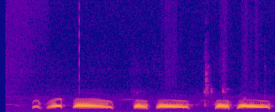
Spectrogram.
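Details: Spotted dove singing a structured coo in the thúc gù or gáy gọi style: six deep, hoarse coo notes in quick groups, short notes alternating with longer drawn-out ones, clear against a quiet background.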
